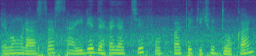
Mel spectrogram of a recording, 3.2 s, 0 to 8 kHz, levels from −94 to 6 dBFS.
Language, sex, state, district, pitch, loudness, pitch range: Bengali, male, West Bengal, Kolkata, 165 Hz, -14 LUFS, 155-175 Hz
